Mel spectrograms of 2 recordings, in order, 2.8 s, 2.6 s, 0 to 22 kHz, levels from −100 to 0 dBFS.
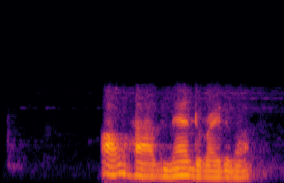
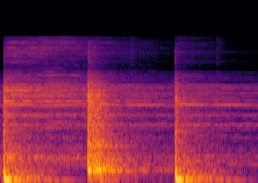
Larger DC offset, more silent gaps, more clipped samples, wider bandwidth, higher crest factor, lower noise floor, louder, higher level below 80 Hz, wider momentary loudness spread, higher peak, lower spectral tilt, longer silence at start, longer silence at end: neither; neither; neither; second, 3.8 kHz vs 10 kHz; about the same, 18 dB vs 18 dB; first, -84 dBFS vs -41 dBFS; second, -28 LUFS vs -24 LUFS; second, -64 dBFS vs -26 dBFS; second, 8 LU vs 19 LU; second, -12 dBFS vs -4 dBFS; about the same, -8 dB/octave vs -7 dB/octave; first, 1 s vs 0 s; first, 0.35 s vs 0.2 s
